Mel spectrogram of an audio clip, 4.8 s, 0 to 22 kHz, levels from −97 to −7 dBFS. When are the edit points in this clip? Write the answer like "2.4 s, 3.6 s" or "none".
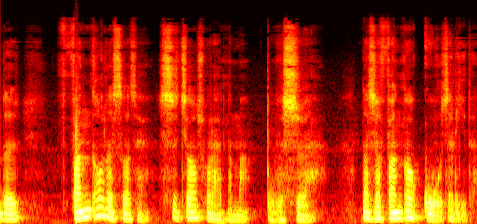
2.6 s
